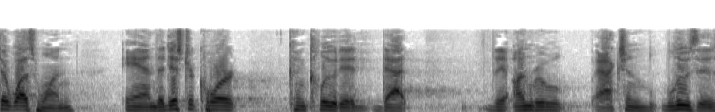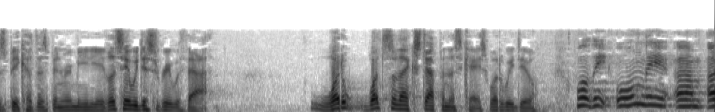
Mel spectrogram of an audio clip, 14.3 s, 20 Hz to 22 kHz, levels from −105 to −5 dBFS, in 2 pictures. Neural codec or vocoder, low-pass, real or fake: vocoder, 22.05 kHz, 80 mel bands, Vocos; 7.2 kHz; fake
